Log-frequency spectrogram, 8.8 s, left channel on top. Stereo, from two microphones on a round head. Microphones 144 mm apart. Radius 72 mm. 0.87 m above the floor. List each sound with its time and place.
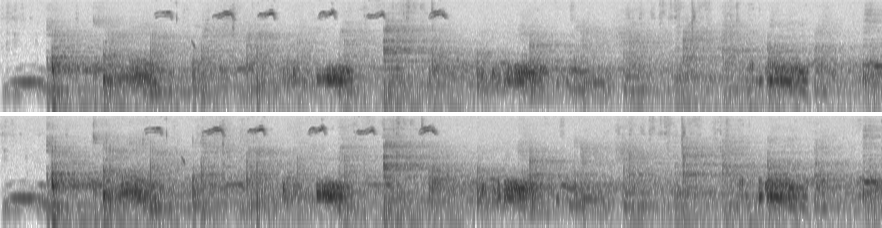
0.5 s footsteps: 40° right (ahead or behind), 1.2 m; by 8.7 s 70° right (ahead or behind), 5 m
